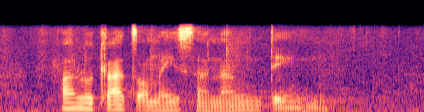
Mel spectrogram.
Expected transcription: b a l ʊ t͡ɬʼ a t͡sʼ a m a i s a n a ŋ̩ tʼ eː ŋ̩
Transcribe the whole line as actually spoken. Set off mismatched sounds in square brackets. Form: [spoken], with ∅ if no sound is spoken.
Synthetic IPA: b a l ʊ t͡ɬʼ a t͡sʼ a m a i s a n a ŋ̩ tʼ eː ŋ̩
